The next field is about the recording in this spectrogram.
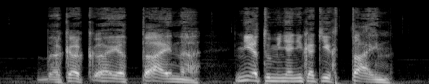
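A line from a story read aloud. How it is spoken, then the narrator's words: Lifeless muffled voice. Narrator (Russian): Отозвался безжизненным глухим голосом Родион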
